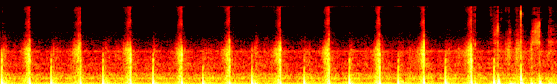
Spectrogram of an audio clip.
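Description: Fingertips squeeze and scratch a small solid green rubber or silicone stress ball held close up, making a quick, steady run of soft, muffled low thumps alternating with brief, brighter scratchy ticks over a faint low hum. Toward the end the rubbing grows denser and louder, with the ticks crowding together.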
